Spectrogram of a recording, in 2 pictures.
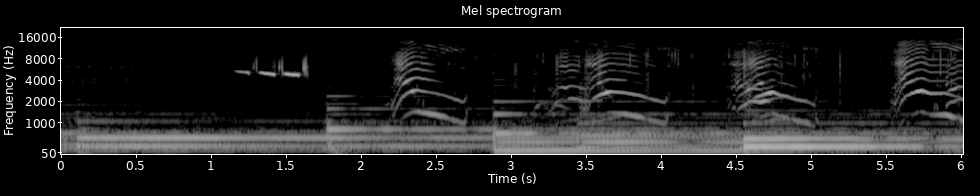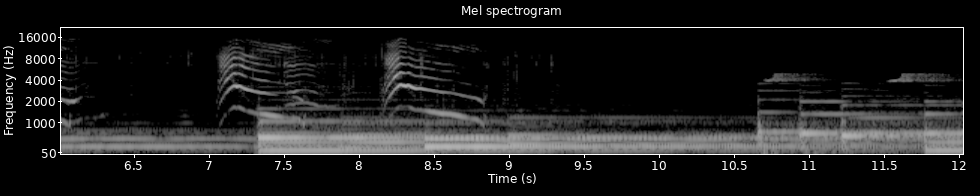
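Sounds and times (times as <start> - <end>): kitten meowing: 2.2 - 6.4, 7.0 - 9.1.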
